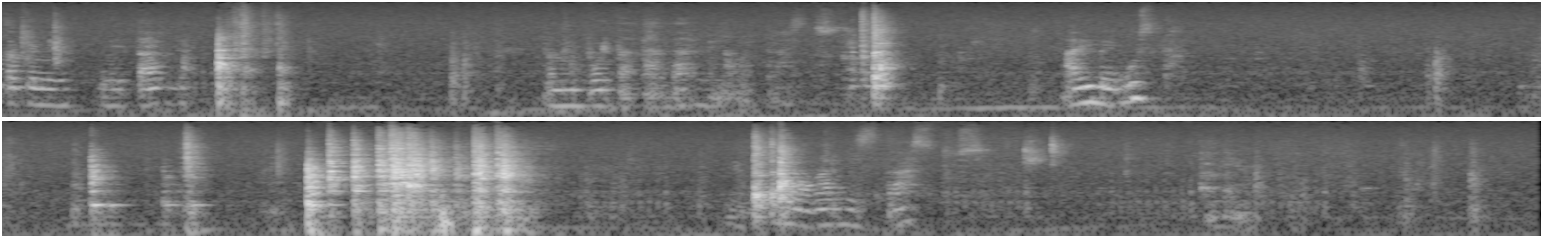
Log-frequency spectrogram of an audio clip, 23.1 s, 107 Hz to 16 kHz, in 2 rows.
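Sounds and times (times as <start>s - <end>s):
dishes and cutlery clattering: 13.9s - 15.7s.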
